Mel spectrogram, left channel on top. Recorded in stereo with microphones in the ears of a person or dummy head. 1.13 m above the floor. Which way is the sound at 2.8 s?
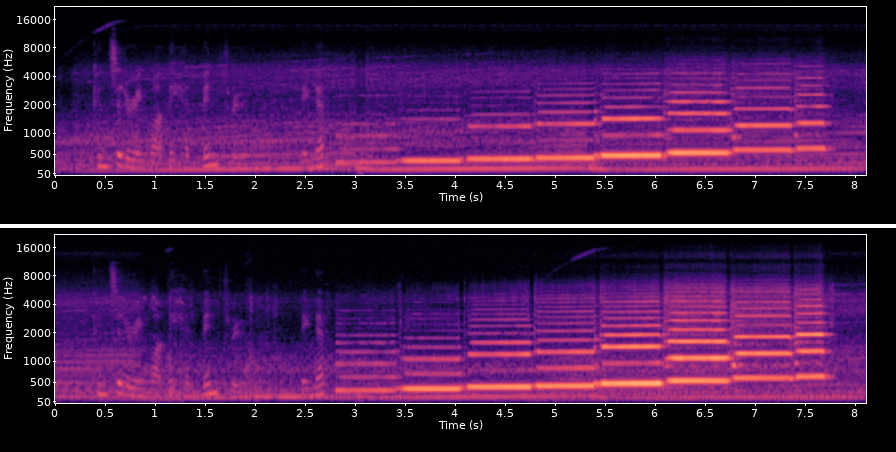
40° right (ahead or behind).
